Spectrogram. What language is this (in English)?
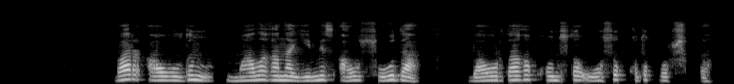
Kazakh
